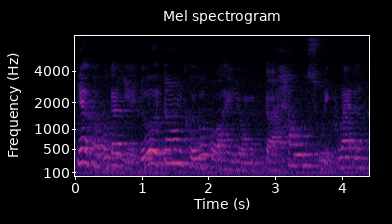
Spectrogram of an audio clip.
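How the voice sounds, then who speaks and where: A debate coach with a Hong Kong accent runs an interactive class on rebuttals, explaining points and asking students questions along the way. His or her mid-range voice swings widely in pitch at a moderate pace. The noisy recording was made far from the microphone in an echoey room.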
